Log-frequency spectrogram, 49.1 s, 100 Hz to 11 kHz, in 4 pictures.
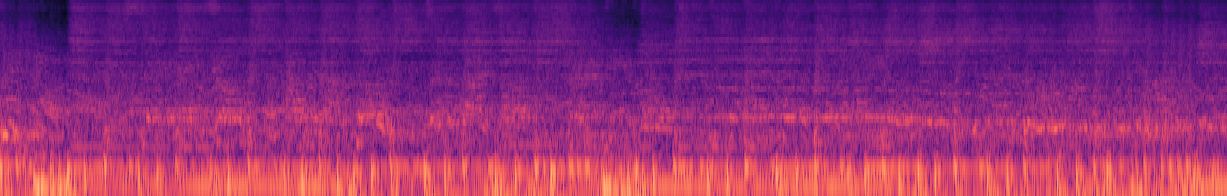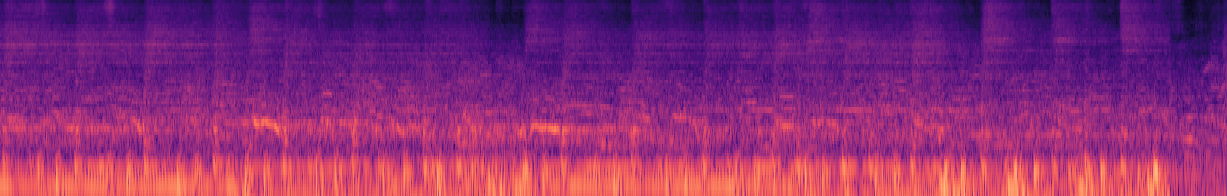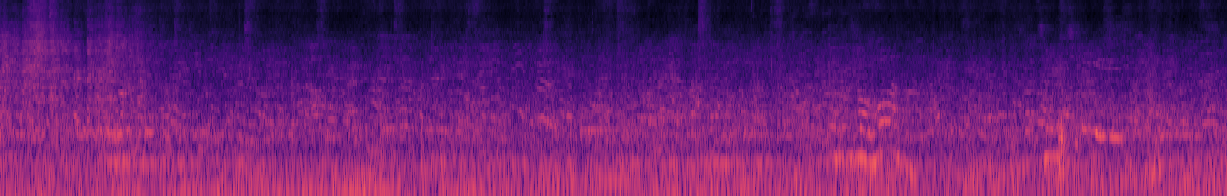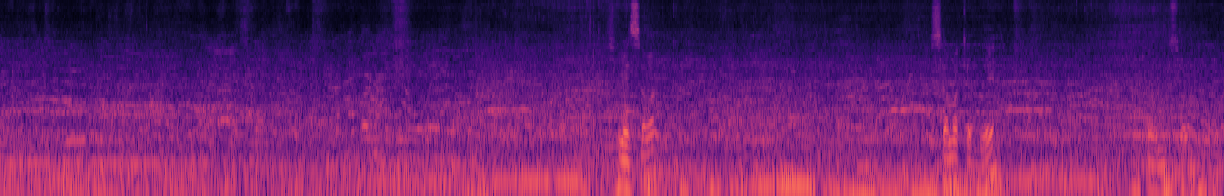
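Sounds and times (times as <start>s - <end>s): person singing: 0.0s - 24.0s
bass line: 0.0s - 24.6s, 41.4s - 49.0s
rock music: 0.0s - 26.1s
drums: 0.0s - 49.0s.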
